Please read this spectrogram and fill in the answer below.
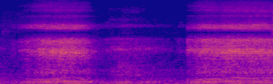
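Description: Two loud, rough, rattling breath sounds with a low snorting rumble, separated by a brief quieter pause: snoring, possibly put on.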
